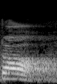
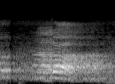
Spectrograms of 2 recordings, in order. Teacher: तो आप देखिएगा हमारा जीभ मुड़ जाता है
